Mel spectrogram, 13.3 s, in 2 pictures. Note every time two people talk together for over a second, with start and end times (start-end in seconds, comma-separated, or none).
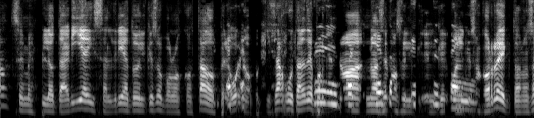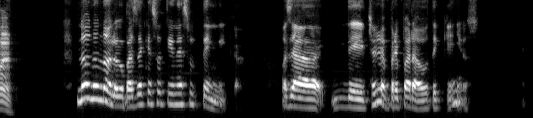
3.9-6.1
